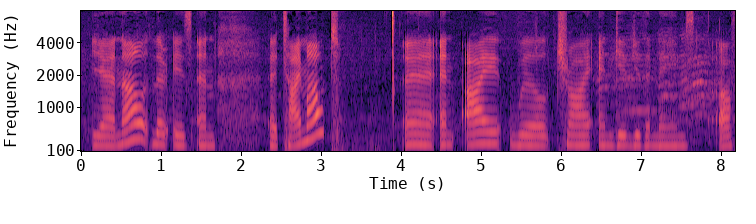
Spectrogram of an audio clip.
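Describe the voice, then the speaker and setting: Over music in the background, a woman at medium pitch speaks at a very slow pace with long, frequent pauses, very even loudness and ordinary pitch variation. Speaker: roller derby commentator. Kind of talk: live commentary.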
